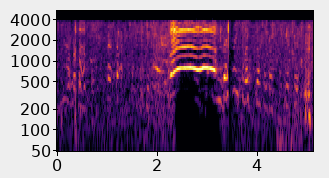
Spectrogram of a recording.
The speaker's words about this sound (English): Oh, this is great. This is one of my two favorite... goats. This is just audio of goats.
